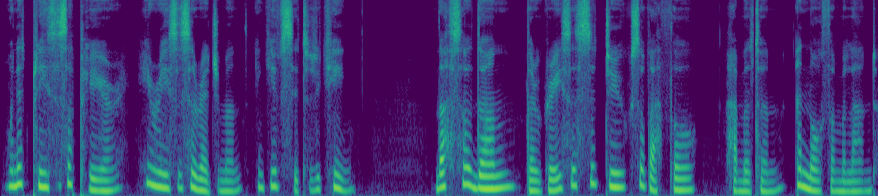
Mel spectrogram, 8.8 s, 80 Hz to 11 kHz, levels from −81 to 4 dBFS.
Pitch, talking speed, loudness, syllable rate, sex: 205 Hz, 185 wpm, -19 LUFS, 5.5 syllables/s, female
